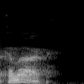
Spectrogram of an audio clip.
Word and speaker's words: Camargue: Am I pronouncing Camargue, in the south of France, sure, Camargue.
